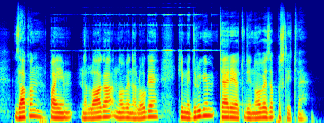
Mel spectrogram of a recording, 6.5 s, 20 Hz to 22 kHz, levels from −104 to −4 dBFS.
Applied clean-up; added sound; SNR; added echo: neural mask model DeepFilterNet 3.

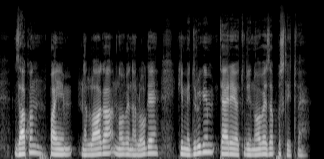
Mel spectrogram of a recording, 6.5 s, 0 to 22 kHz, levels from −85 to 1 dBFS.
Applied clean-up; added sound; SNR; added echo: neural mask model Resemble Enhance denoiser.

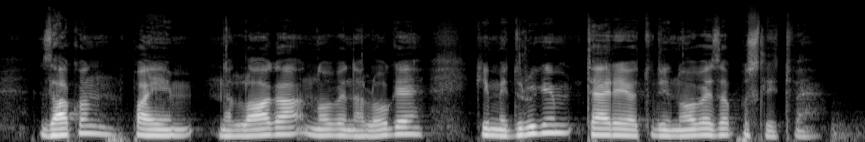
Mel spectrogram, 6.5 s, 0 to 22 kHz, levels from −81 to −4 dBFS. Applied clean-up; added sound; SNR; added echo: none; none; none; none.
